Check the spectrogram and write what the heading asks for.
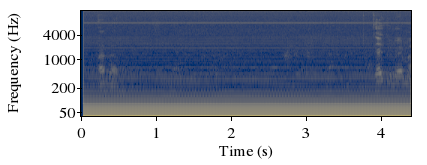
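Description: Steady electrical mains hum with a stack of even overtones, holding at one level throughout. A man's voice is faintly heard briefly near the start, and speech begins just before the end.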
